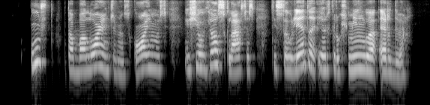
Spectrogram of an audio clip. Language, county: Lithuanian, Vilnius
